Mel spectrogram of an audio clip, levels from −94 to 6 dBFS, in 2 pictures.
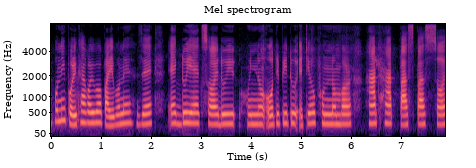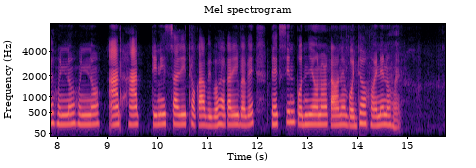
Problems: none marked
